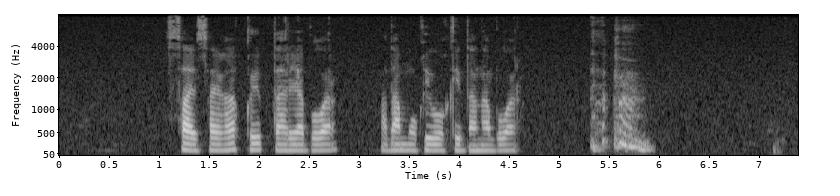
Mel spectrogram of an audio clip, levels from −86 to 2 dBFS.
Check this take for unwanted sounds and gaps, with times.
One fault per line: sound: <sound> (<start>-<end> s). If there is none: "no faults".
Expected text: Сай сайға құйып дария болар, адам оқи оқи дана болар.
sound: throat clearing (5.3-6.0 s)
